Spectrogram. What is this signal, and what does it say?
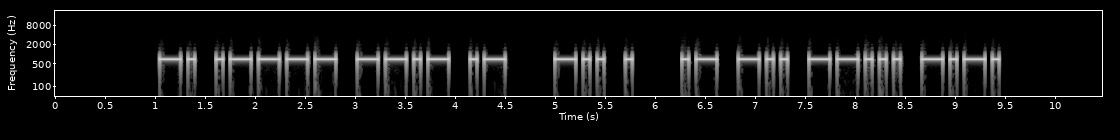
Morse code, heard as a keyed tone, about 17 wpm, 700 Hz. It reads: N1QA DE AD7C
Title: USA Callsign DE Callsign - 4 Characters - 17wpm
